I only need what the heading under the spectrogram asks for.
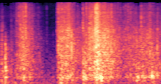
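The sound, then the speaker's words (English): Wrapping paper crinkles and rustles in a quick, continuous burst as an anniversary gift is opened, with a brief pause partway through before the crackling picks up again, louder and busier. “Okay, so I'm going to open it because I'm super excited.”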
